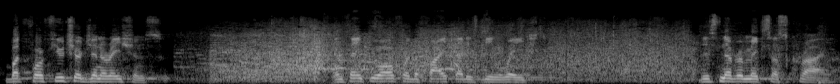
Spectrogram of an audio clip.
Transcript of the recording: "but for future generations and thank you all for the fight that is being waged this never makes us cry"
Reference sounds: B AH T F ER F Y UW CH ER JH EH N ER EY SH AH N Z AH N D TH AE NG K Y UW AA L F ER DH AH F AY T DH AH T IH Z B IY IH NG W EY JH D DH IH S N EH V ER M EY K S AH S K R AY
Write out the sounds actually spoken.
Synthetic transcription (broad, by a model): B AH T F ER F Y UW CH ER JH EH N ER EY SH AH N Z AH N TH AE NG K Y UW AA L F ER DH AH F AY T DH AH T IH Z B IY IH NG W EY JH D DH IH S N EH V ER M EY K S AH S K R AY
